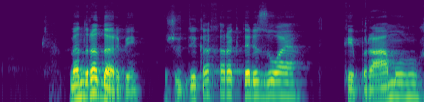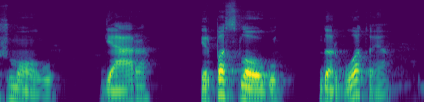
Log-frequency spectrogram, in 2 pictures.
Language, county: Lithuanian, Klaipėda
